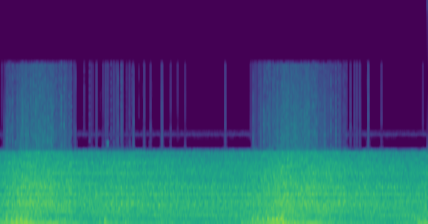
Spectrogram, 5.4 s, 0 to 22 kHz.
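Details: Honda Prelude H23A1 engine revving up and settling twice, with a dull knock rising with revs; possible wrist pin knock, not confirmed.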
